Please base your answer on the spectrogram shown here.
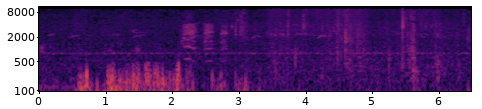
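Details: Flamingos at Agamon Hula give short, goose-like nasal honks in scattered bursts, partly buried under a low rumble of wind or handling noise in the first two seconds.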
